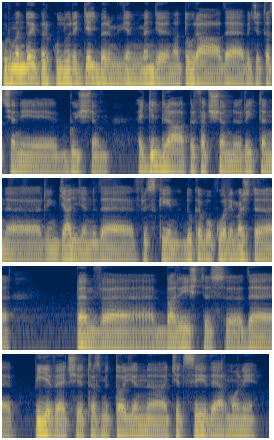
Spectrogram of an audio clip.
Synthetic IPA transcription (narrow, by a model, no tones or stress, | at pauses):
kuɾmɛnd̪ɔjpəɾkuluɾɛɟɛlbɛɾməvjɛnmɛnd̪jɛnat̪uɾaðɛvɛd͡ʒɛt̪at͡sjɔnibujʃəm | ɛɟilbɾapəɾfakʃɔnrit̪ɛnrinɟalənðɛfɾiskind̪ukɛːvɔkuaɾimaʃt̪ə | pɛmvɛ | bariʃt̪əsðɛ | pijɛvɛt͡ʃət̪ɾansmit̪ɔjəncɛt̪ə̥siðɛaɾmɔni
